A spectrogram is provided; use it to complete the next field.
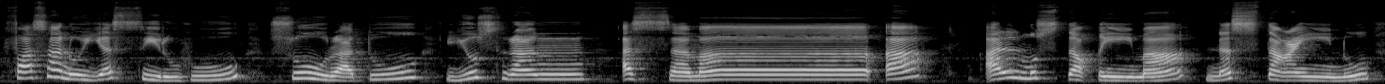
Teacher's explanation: سین بھی ہلکا اور باریک پڑھا جانے والا حرف ہے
